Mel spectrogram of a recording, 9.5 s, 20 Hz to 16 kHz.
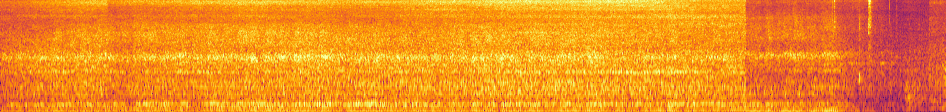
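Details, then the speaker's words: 1978 Jeep J10 Honcho V8, sat about 20 years, first run on its carburetor: loud, lumpy, wavering running then dropping away, won't hold idle; weak throttle and accelerator-pump springs found, vacuum leak questioned. "That's why I won't idle, Alex. Vacuum leak?"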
